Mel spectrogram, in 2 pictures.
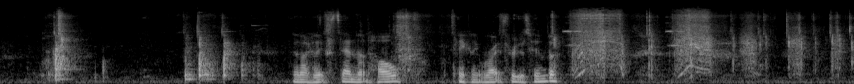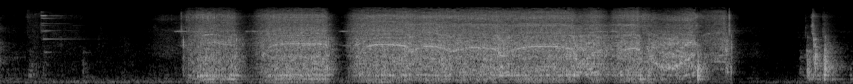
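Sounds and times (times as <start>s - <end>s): power drill boring through wood: 5.6s - 7.7s, 10.3s - 16.0s.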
